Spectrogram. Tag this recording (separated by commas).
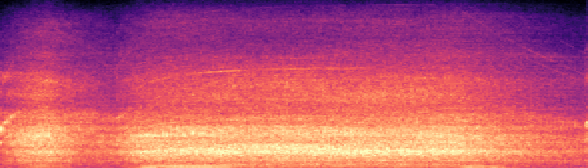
Tools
